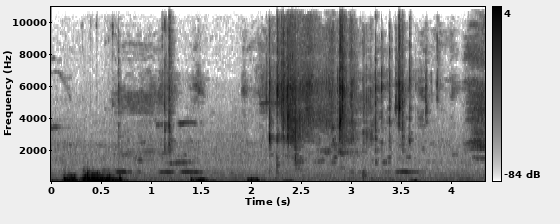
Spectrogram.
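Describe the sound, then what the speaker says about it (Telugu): Soil is packed into a plant pot with soft, close squishing and crumbly pressing sounds in a few uneven bursts, followed by light ticks and rustles. "ఇప్పుడు దీనికి బిర్రుగా మట్టి నింపుకుంటానమ్మా"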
